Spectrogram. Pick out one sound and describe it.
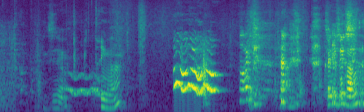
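A woman talks and laughs cheerfully.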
